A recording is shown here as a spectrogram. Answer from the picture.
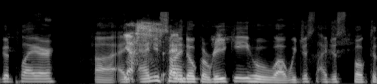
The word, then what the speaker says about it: Okereke: Everyone's calling him Okereke, and apparently he said it's pronounced Okereke.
